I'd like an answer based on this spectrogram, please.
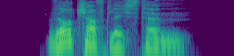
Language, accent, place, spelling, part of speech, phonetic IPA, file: German, Germany, Berlin, wirtschaftlichstem, adjective, [ˈvɪʁtʃaftlɪçstəm], De-wirtschaftlichstem.ogg
- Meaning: strong dative masculine/neuter singular superlative degree of wirtschaftlich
